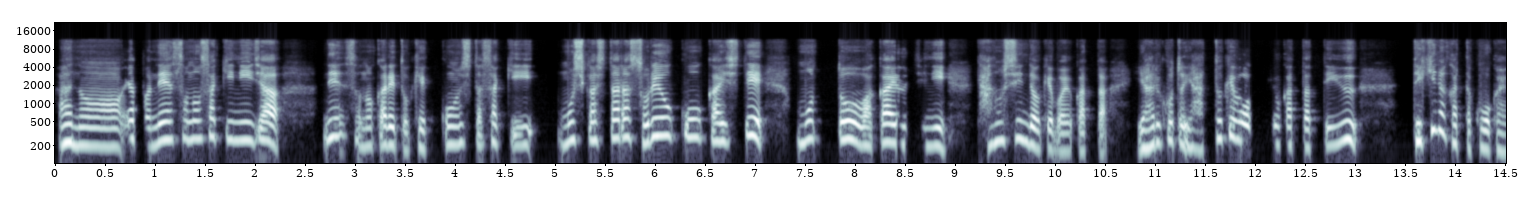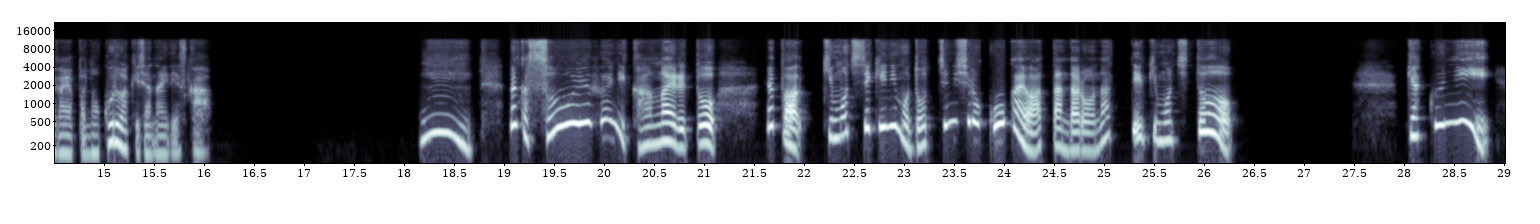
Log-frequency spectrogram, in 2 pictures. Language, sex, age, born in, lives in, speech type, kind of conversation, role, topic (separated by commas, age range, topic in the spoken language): Japanese, female, 35-39, Japan, Japan, conversation, advice, advisor, 家族の変化に直面したとき、長期的な回復力をどのように育てて支えればよいですか？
